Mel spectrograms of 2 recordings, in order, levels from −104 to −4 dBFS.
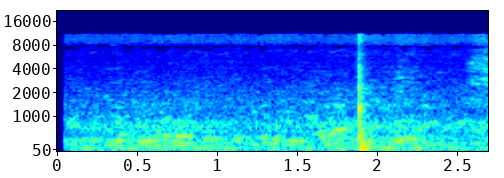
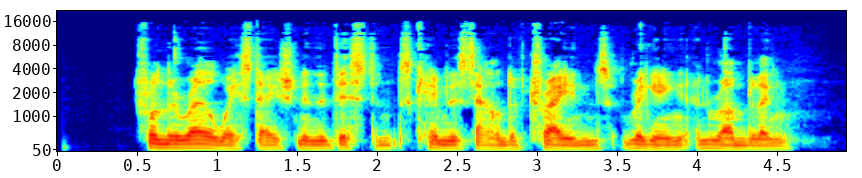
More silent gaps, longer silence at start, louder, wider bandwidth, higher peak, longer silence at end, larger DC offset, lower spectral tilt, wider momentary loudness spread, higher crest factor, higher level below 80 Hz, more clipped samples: neither; second, 0.05 s vs 0.5 s; second, -49 LUFS vs -20 LUFS; second, 11.5 kHz vs 16 kHz; second, -20 dBFS vs -2 dBFS; second, 0 s vs 0.35 s; neither; about the same, -5 dB/octave vs -4 dB/octave; first, 11 LU vs 6 LU; first, 28 dB vs 20 dB; about the same, -60 dBFS vs -62 dBFS; neither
